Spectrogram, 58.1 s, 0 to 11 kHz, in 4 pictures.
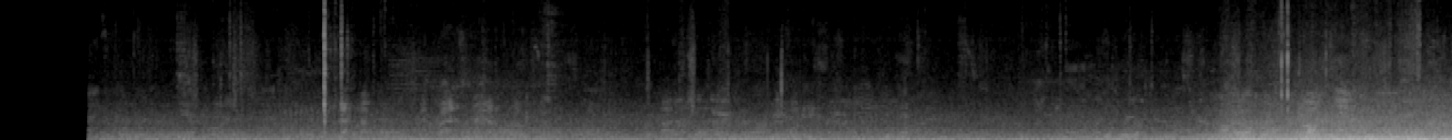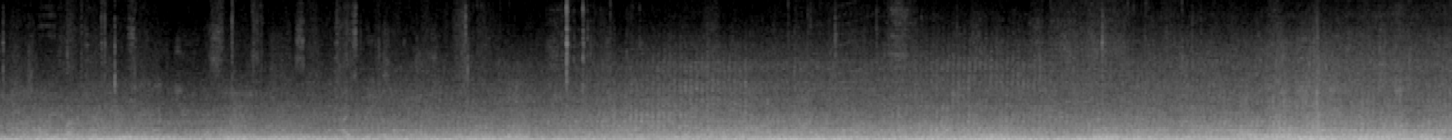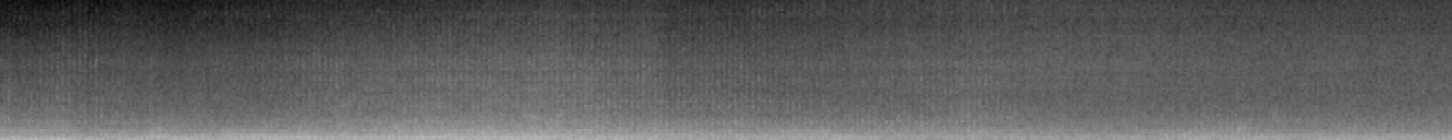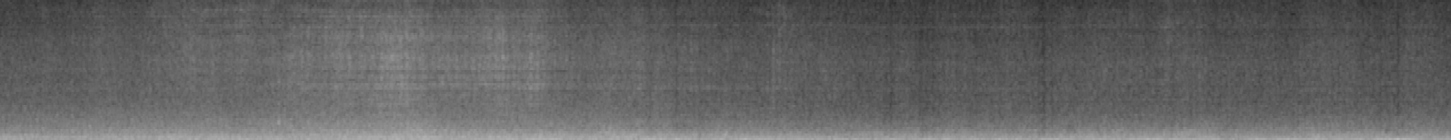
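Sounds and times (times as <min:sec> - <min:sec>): helicopter hovering: 0:01.0 - 0:58.0.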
